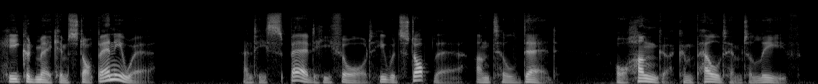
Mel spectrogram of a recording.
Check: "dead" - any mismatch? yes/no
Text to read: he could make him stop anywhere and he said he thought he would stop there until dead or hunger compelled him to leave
no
